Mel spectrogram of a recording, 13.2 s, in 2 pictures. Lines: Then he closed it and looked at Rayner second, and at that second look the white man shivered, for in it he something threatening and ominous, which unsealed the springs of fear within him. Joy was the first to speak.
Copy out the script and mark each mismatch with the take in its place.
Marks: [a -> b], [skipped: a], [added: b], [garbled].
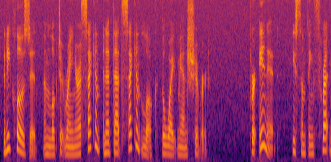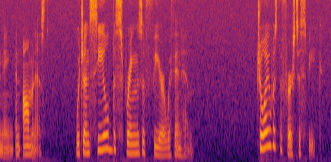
Then he closed it and looked at Rayner second, and at that second look the white man shivered, for in it he something threatening and ominous, which unsealed the springs of fear within him. Joy was the first to speak.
